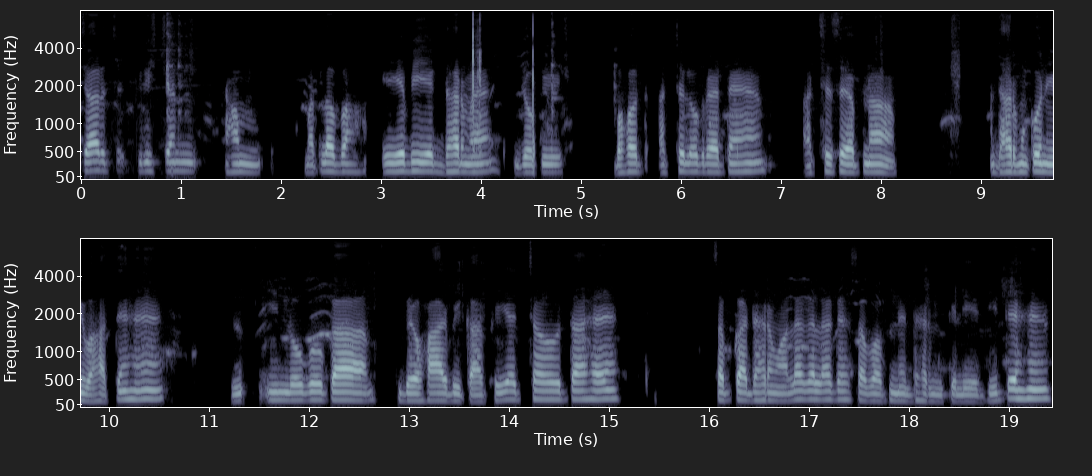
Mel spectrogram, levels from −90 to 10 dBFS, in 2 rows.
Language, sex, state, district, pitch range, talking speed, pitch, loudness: Hindi, male, Uttar Pradesh, Gorakhpur, 135-155 Hz, 135 wpm, 145 Hz, -30 LUFS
